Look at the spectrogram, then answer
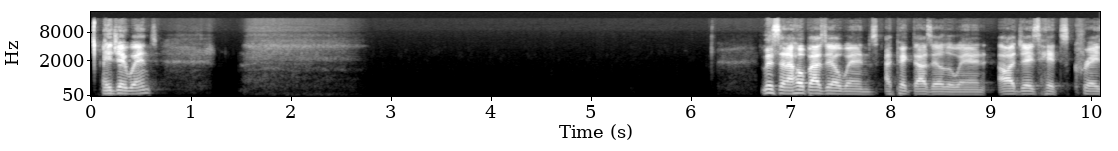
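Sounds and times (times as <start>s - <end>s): man breathing out: 0.7s - 2.8s.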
